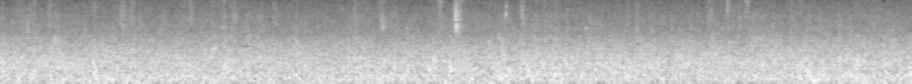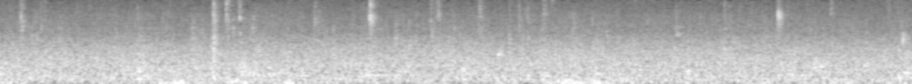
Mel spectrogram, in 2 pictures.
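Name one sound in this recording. Rushing streams roar down a slope.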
